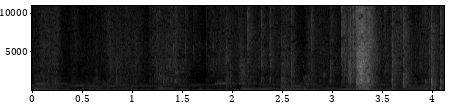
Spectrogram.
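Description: Plastic bubble wrap crinkling as it is handled, with one louder, brief crinkle about three seconds in, over faint background music.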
